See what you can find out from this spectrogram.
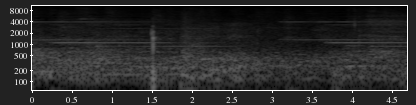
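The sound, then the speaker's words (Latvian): A steady electronic bell tone rings continuously in the Latvian parliament (Saeima), calling deputies to a vote on a bill, with a faint murmur of room noise and one sharp click partway through. “Lūdzu, zvanu.”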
